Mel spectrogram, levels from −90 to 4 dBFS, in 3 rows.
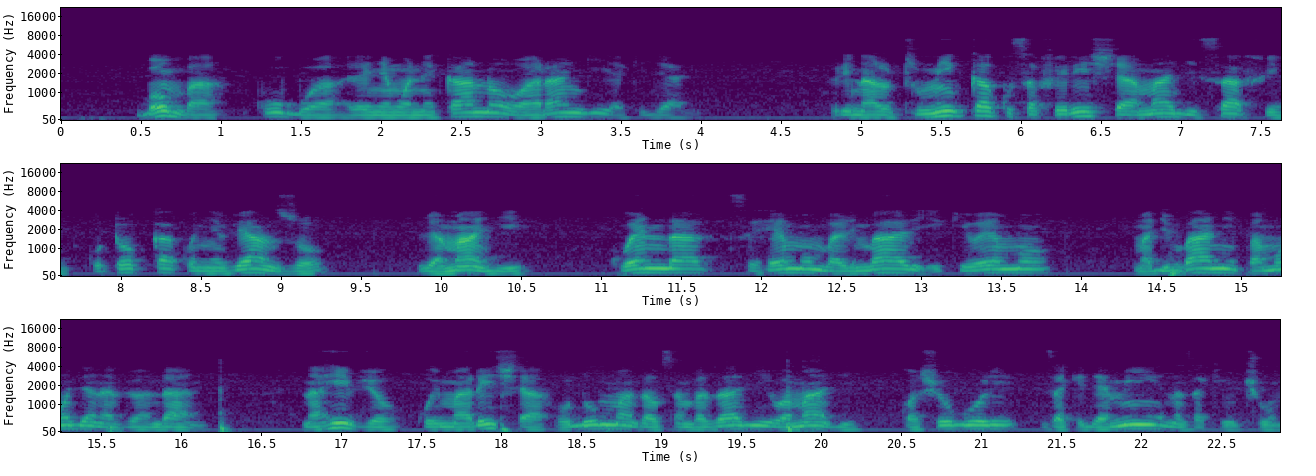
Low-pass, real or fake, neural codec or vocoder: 7.2 kHz; real; none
